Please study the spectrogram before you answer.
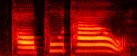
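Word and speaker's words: ฒ ผู้เฒ่า: 그 다음 밑에 자음 보시면 더푸타오, 더푸타오, 더푸타오. 평성, 이성으로 발음이 되고요.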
